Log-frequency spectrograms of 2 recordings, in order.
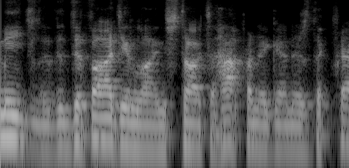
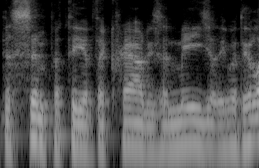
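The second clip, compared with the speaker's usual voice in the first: ordinary delivery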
